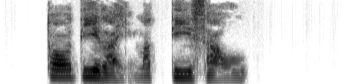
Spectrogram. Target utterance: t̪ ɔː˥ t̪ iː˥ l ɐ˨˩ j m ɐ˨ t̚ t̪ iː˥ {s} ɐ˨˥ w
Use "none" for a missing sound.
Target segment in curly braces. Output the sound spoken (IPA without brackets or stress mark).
s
